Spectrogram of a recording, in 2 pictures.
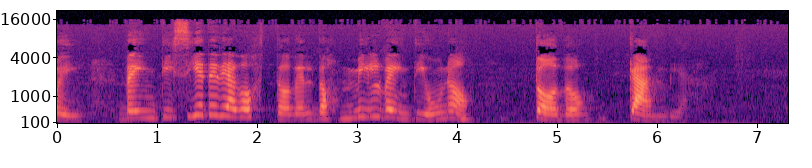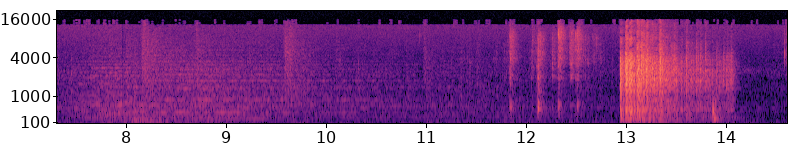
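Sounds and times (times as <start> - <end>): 
speech: 0.0 - 4.2, 4.8 - 6.4
dice rattling and clattering across a hard surface during a dice game: 11.8 - 14.2.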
